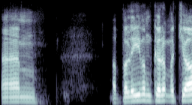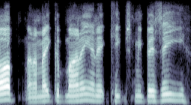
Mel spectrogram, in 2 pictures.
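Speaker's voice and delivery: ordinary delivery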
